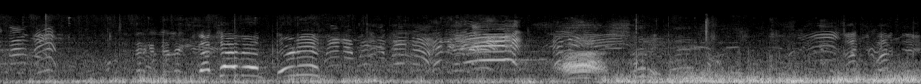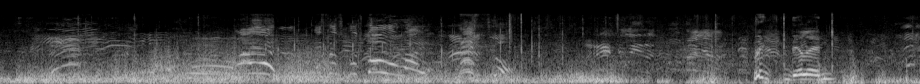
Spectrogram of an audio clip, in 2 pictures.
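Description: Young players shout to each other from across a field.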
